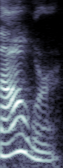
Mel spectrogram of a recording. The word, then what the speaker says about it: hour: an EG 이렇게 an hour hour 뭐예요 한시간 두 시간 할 때 시간이란 뜻이에요 자 그런데 아은 h 소리가 안나요 그래서 발음이 모음으로 시작하기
